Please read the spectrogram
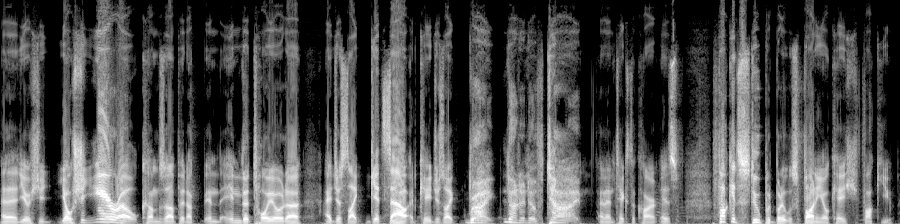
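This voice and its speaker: A man's voice: mid-range voice, fairly quick, few pauses, sharp tone, dry recording. A man giving a casual, rambling, profane spoken review of a film, full of fillers and restarts.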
